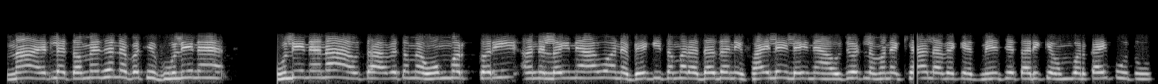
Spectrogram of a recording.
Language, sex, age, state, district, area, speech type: Gujarati, female, 30-45, Gujarat, Rajkot, urban, conversation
